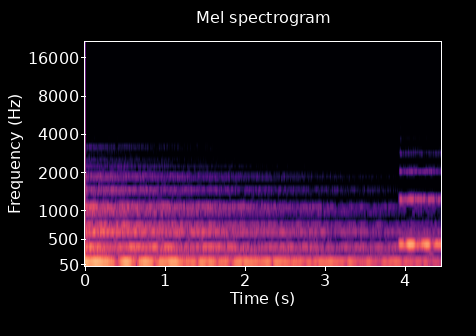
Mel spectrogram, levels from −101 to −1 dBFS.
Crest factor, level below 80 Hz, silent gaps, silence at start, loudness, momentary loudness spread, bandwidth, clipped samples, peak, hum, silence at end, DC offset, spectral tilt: 16 dB; -56 dBFS; none; 0 s; -30 LUFS; 13 LU; 2.1 kHz; under 0.1%; -14 dBFS; none; 0 s; under 0.1%; -13.5 dB/octave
